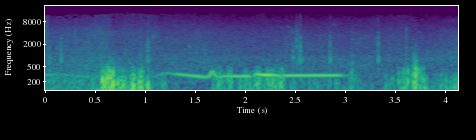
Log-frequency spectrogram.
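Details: Displaying grouse on a Colorado lek, 2023. Thumping pops open the sequence, then a smooth low droning note holds for about two seconds, followed by more low pops.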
